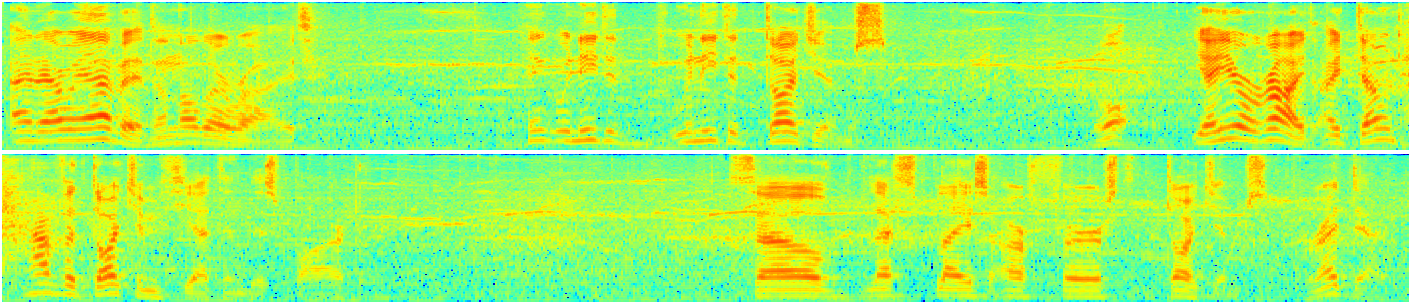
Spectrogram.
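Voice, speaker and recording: A man's voice: mid-range voice, sing-song, measured pace, noisy background. A man from the Netherlands with a Dutch accent, casually chatting with viewers and thinking aloud while he plays a building game on a livestream. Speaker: streamer.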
